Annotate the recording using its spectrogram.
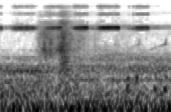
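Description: Insects chirping: a high, thin chirp pulsing several times a second, with a brief soft hiss just under a second in.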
